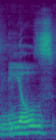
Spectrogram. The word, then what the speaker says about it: Niels: It is Niels with an S.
